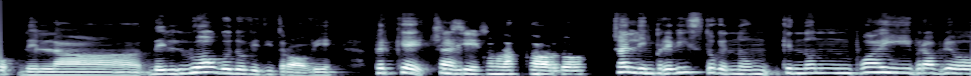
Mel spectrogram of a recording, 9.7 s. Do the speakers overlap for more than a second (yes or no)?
no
